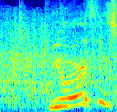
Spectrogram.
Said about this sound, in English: They're drowning you out with applause. They're like, he's a genius. He's a genius.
